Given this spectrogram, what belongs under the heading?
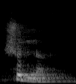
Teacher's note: when we say it fast, we even say shouldn't have. We leave the T out.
